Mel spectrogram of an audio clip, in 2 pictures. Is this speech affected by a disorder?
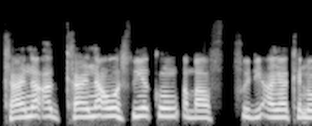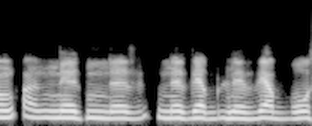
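Yes: Down syndrome (Trisomie 21); congenital trisomy 21, flagged on ultrasound two days before caesarean birth, St. Vinzenz Krankenhaus Datteln; 26 years old, some limitations reported.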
